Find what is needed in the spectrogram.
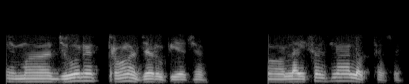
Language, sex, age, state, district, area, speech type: Gujarati, male, 30-45, Gujarat, Anand, urban, conversation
